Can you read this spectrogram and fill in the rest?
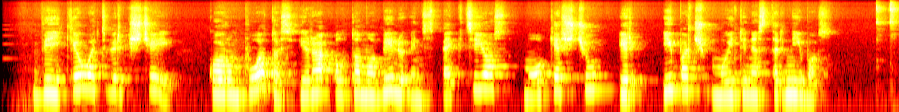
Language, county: Lithuanian, Utena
